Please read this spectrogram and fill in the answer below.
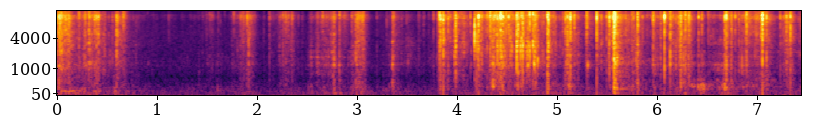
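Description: Clear plastic cellophane packaging sleeve crinkling as it is handled and a die-cut piece is slid out of it. It crinkles briefly at first, goes almost quiet with a few light ticks, then crinkles steadily and busily for the last three seconds or so.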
